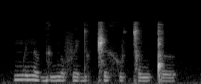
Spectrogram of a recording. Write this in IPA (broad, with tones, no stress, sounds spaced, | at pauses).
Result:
m ɨ˦ n ɤ˨ ɡ ɨ˨ ŋ ɤ˨ f e˨ d u˦ ǁ ɨ˨ x u˨ ǀ ɵ˨ ŋ ǃ ɵ˨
